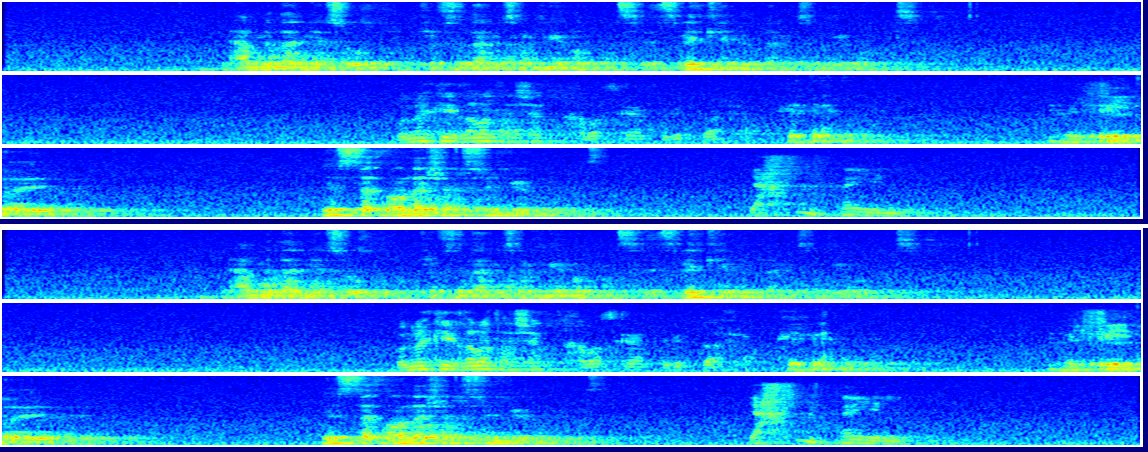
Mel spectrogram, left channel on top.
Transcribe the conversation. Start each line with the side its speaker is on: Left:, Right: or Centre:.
Centre: يا عم ديناصور شفت ديناصور بينط اثبت لي ان الديناصور بينط
Right: بقول لك ايه غلط عشان انت خلاص كده انت جبت اخرك
Centre: <laughs>
Right: الفيل
Centre: ايه طيب
Right: <laughs>
Centre: لسه والله شفت شيل بينط
Right: يا عم اتنيل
